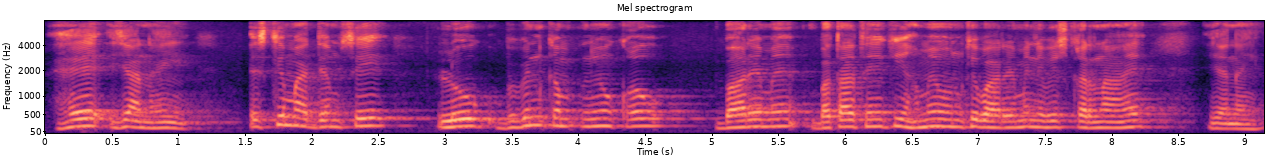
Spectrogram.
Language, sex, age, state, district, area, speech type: Hindi, male, 45-60, Rajasthan, Karauli, rural, spontaneous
